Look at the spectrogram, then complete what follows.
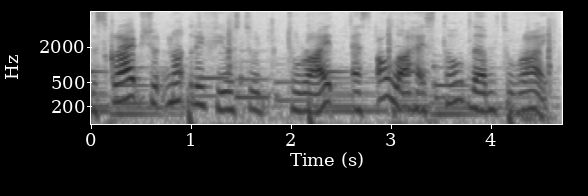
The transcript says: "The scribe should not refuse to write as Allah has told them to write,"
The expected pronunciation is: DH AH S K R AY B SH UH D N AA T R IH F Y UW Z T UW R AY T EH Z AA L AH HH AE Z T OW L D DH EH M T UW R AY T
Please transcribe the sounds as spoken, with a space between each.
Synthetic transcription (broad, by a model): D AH S K R AY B SH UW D N AA T R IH F Y UW S T UW R AY T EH S AA L AH HH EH S T OW L D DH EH M T UW R AY T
